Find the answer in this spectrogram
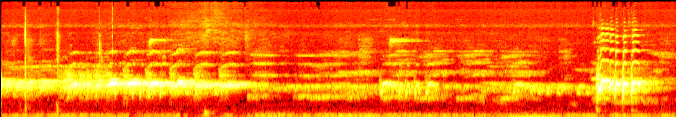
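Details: Local zebra doves with small voices calling back and forth in the morning: mellow mid-pitched coos with quick stuttering notes and drawn-out, wavering tones, and a louder burst of stuttered coos near the end.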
